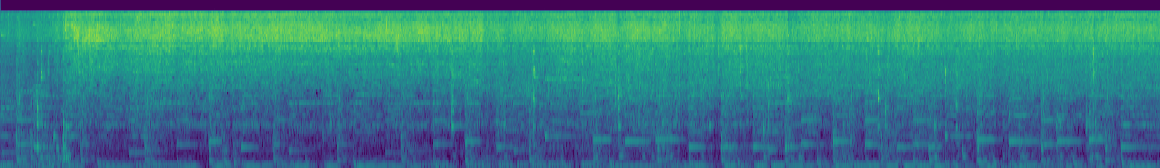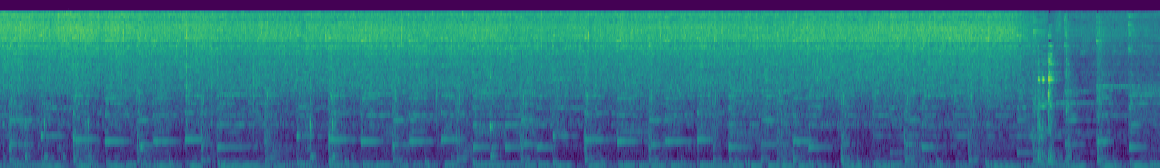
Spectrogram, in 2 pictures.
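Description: Diced onion, ginger and garlic, then pieces of marinated mackerel, sizzling steadily in hot oil in a pan. Near the end there is a knock as the pan's lid goes on, and the sizzle stops.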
